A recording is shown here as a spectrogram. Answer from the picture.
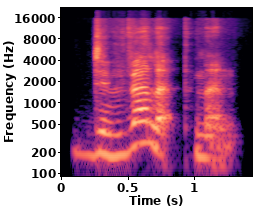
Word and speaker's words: development: Development development. I'll just put the the transcription. So, the emphasis is on the second syllable.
